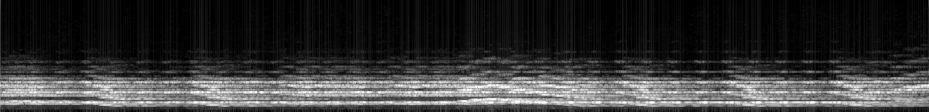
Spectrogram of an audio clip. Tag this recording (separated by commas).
Music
